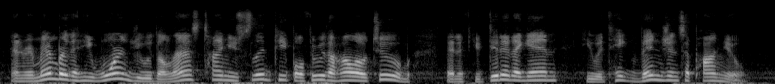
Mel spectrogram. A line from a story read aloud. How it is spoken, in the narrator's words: he pleaded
